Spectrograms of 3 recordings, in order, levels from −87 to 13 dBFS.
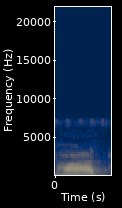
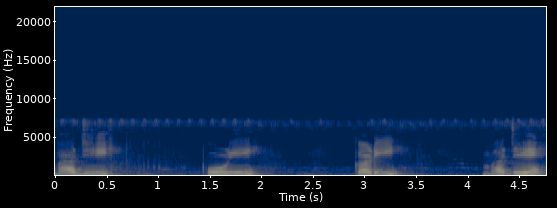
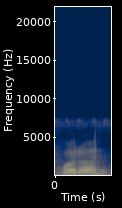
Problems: none marked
